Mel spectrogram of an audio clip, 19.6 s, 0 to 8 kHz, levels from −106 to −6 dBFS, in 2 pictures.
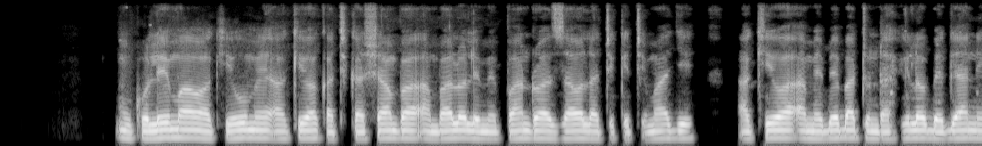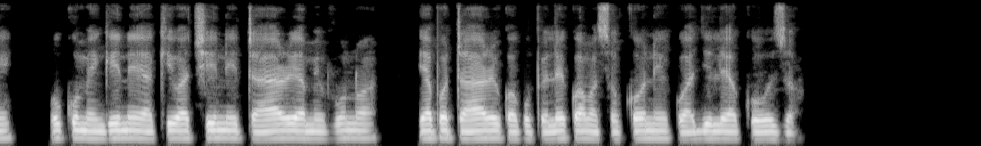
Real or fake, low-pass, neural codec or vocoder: real; 7.2 kHz; none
